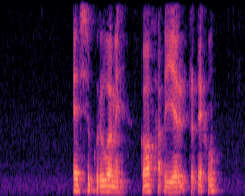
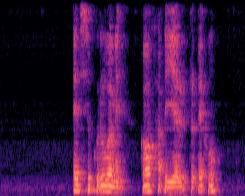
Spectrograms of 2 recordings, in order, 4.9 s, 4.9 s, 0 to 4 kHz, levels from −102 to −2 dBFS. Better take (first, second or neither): first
